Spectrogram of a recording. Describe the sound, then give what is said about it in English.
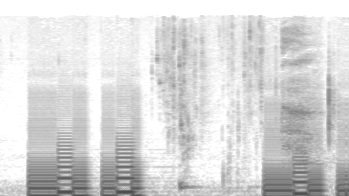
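Cold water being poured and gulped down: three loud, throaty bursts of liquid sound with short pauses between them, plus a faint splash in the middle and no talking. “I'm parched. I'm gonna need a... I gotta wet my whistle.”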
